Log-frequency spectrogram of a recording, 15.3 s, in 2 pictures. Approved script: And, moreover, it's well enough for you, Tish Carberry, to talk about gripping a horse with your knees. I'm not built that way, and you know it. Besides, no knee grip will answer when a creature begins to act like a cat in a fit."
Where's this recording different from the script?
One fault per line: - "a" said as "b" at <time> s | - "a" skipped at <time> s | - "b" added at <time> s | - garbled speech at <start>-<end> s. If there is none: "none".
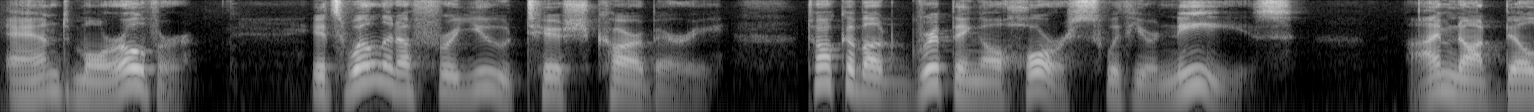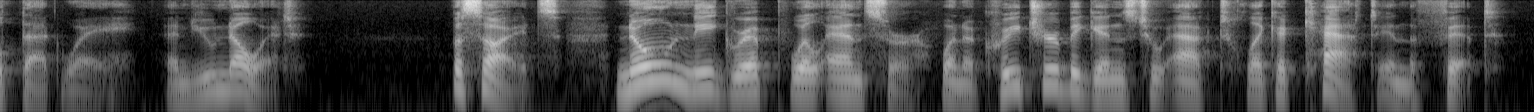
- "to" skipped at 3.6 s
- "a" said as "the" at 14.7 s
